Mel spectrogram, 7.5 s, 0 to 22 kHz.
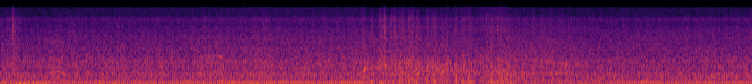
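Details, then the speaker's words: Abandoned Farmall 460 tractor after flushing rusty fuel system, carburetor still leaking and needing a kit: steady, even, quiet low idle with smooth beat and brief disturbance midway, good oil pressure; normal idle. "good oil pressure PSI this one's really quiet yeah there we go she moves she runs"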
